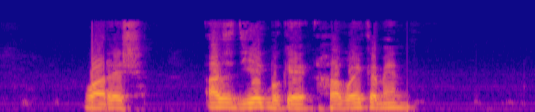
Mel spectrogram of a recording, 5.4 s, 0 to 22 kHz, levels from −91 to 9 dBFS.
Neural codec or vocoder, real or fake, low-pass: none; real; 10.8 kHz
